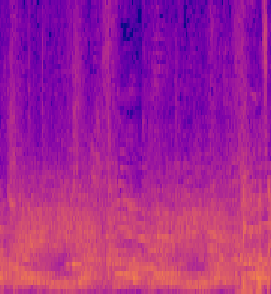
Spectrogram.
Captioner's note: crowd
